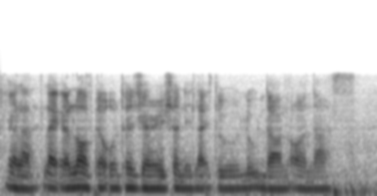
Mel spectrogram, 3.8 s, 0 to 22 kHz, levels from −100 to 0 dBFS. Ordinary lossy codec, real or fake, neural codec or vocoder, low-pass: none; real; none; 5.4 kHz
